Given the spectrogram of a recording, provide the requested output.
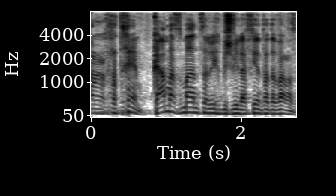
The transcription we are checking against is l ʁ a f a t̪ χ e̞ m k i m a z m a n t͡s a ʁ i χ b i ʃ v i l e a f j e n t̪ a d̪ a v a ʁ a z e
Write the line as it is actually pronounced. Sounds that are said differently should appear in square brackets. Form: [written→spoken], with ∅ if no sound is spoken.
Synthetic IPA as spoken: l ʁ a [f→χ] a t̪ χ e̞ m k [i→a] m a z m a n t͡s a ʁ i χ b i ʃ v i l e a f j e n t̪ a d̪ a v a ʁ a z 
